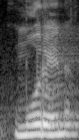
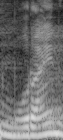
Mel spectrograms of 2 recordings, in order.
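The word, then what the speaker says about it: moraine: आपके सामने आए मोरेन, आप सोचो कि नई बात है, नहीं, मैंने थोड़ा उसका प्रोनाउंसिएशन मोराइन कर दिया था। मोरेन भी बोलते हैं, मोराइन, दोनों ही सही है।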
